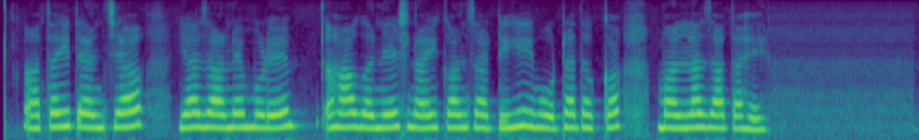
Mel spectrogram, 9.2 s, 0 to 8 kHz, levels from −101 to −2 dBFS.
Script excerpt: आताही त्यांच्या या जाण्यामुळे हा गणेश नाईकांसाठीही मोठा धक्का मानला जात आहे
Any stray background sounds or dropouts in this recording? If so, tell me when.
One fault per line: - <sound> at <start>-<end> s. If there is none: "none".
none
